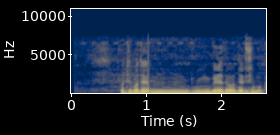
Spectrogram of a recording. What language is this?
Bangla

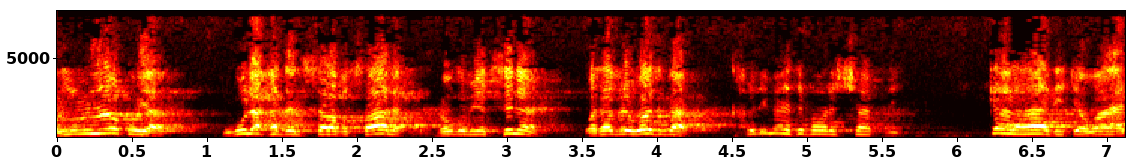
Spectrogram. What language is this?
Arabic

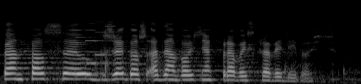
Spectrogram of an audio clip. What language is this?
Polish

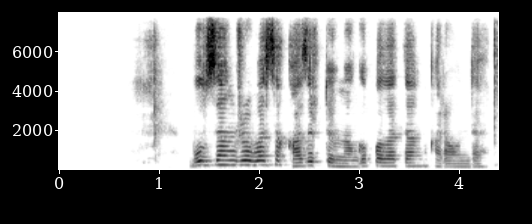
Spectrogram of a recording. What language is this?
Kazakh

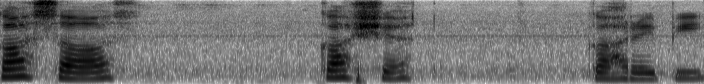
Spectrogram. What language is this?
Kashmiri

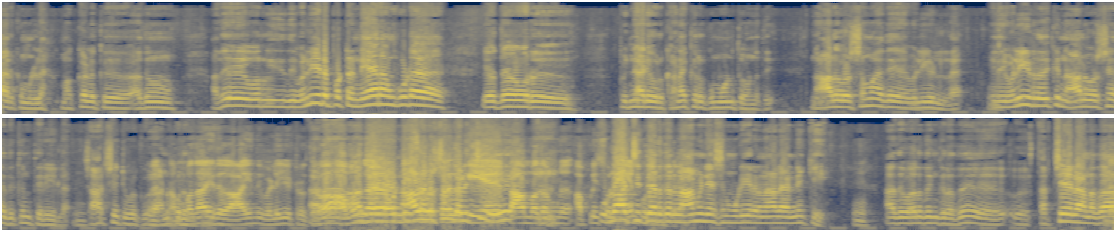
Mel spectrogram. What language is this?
Tamil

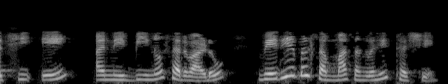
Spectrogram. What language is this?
Gujarati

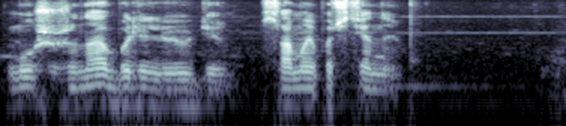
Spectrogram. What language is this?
Russian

